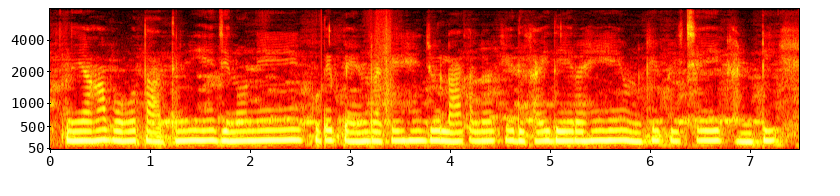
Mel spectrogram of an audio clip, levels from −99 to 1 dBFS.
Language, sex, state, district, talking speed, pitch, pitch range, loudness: Hindi, female, Bihar, Bhagalpur, 160 wpm, 205 Hz, 200-210 Hz, -12 LUFS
